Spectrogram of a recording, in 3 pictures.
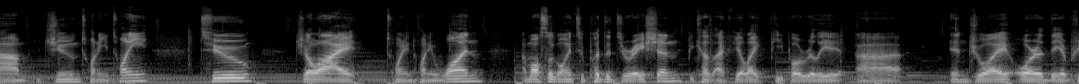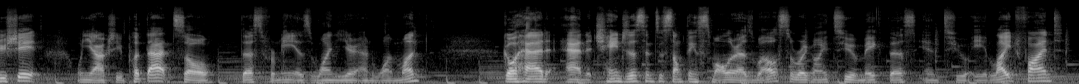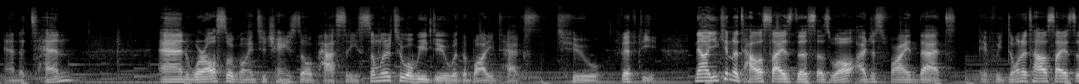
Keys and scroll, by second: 0.0-5.0 typing, 7.3-9.5 typing, 11.8-13.4 typing, 15.0 shift+0, 25.9 Return, 25.9 typing.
